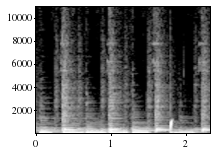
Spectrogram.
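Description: Bouncy children's background music with a steady bass beat, and a short rising 'plop' sound near the end.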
